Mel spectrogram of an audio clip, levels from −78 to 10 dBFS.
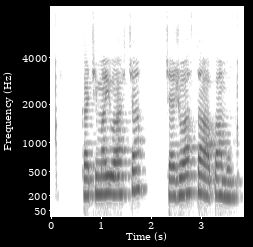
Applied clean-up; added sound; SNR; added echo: none; none; none; none.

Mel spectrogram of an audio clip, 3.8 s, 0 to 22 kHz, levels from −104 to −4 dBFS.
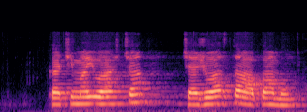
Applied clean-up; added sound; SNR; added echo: neural separator model SepFormer DNS4.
